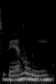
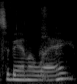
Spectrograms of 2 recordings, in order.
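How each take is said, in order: First: The surname ends with an 'ee' vowel. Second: The surname ends with an 'ay' vowel. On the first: The speaker calls it right. "but it's Savannah Lee" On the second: The speaker calls it wrong. "Sometimes it's Savannah Lay"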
